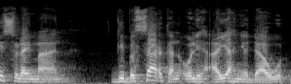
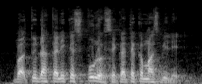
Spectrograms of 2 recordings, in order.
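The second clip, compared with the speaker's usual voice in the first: usual speaking voice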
